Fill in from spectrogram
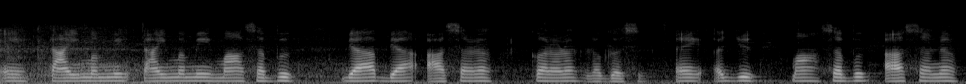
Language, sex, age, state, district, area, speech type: Sindhi, female, 45-60, Gujarat, Junagadh, rural, spontaneous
